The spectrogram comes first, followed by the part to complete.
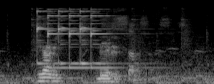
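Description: A bright two-note chime sound effect, a higher ding followed by a lower one like a doorbell ding-dong, ringing for about a second, mixed over speech and background music.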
